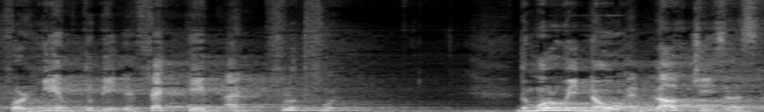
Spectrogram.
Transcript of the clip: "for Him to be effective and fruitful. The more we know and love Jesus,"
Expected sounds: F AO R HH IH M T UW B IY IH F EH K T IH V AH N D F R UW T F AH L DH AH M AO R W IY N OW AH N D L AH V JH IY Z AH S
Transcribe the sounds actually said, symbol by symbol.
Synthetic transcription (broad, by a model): F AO R HH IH M T UW B IY IH F EH K T IH V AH N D F R UW T F AH L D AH M AO R W IY N OW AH N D L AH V JH IY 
